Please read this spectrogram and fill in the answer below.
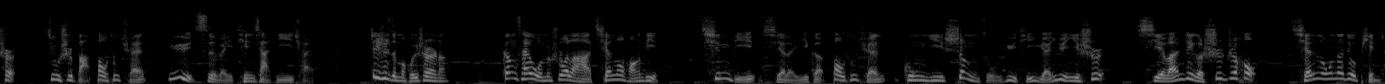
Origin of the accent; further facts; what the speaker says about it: Jinan, Shandong, China; 按照我们济南话说冷棒啊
